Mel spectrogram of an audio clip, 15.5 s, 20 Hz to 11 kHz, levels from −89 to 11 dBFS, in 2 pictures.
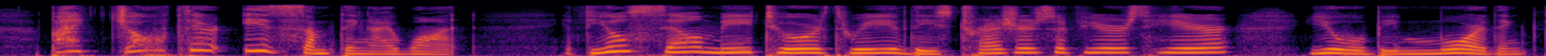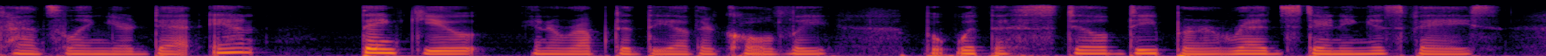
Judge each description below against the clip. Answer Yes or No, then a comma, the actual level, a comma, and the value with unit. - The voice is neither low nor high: Yes, medium, 180 Hz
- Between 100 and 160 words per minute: No, average, 175 wpm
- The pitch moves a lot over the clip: Yes, wide, 6.1 semitones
